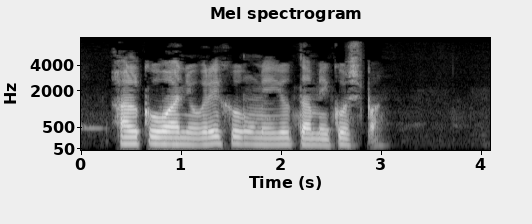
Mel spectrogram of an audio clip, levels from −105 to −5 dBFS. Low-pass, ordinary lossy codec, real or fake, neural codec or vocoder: 7.2 kHz; MP3, 32 kbps; real; none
